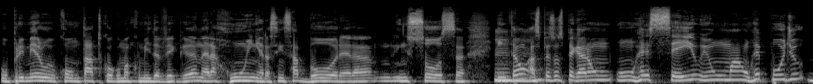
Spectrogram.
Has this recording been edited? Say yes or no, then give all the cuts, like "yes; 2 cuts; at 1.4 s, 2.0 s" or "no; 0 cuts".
no; 0 cuts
